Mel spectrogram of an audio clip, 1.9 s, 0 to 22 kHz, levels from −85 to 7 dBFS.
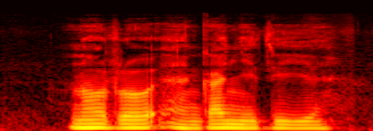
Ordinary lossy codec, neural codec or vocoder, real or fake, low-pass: none; none; real; 14.4 kHz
